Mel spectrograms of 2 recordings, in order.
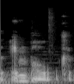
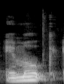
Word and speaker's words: Imbolc: It often gets mispronounced as Imbolc, but Imbolc is the old Gaelic Irish way of saying it.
